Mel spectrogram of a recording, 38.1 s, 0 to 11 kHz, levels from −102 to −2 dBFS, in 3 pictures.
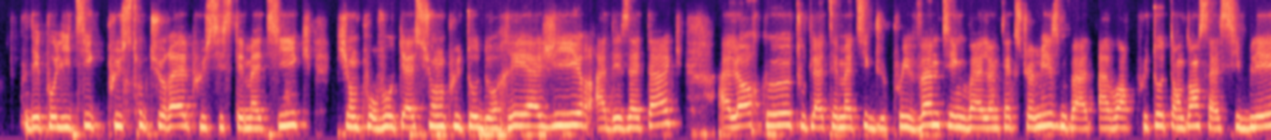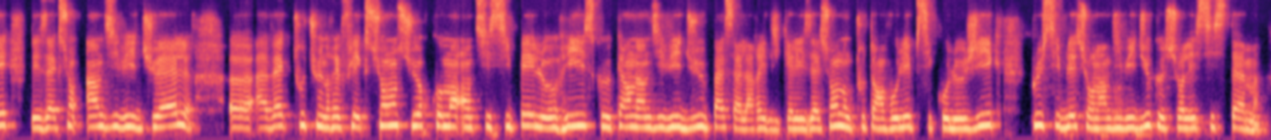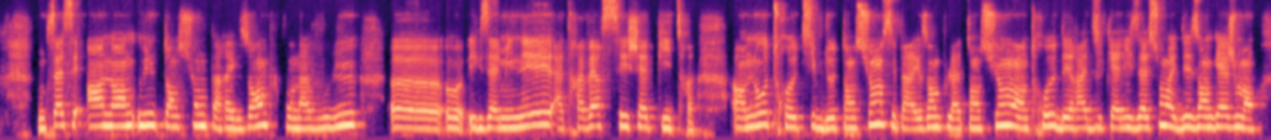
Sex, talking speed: female, 155 wpm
